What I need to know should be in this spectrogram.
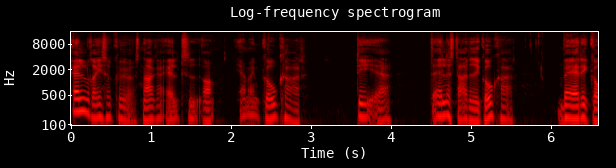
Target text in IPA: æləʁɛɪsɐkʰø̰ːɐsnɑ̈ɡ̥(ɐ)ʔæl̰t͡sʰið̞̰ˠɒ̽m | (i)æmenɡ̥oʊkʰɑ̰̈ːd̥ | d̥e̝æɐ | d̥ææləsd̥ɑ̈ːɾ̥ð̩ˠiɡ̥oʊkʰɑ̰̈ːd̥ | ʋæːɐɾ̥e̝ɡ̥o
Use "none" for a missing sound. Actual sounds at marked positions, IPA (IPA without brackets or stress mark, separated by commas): ɐ, j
